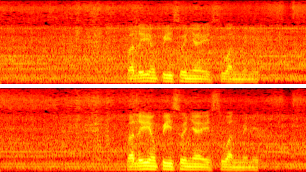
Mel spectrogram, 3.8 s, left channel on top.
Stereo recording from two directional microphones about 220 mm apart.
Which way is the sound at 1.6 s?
20° right (ahead or behind).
